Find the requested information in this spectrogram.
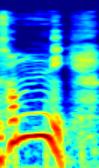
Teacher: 자, 그러면 이걸 발음을 한번 해보시면 그치 얘들아, 섭리. 그러면 비읍이 미음으로 리을이 니은으로 바뀌었어요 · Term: 상호동화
